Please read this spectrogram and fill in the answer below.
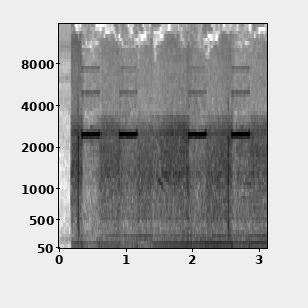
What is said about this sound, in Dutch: Dat is het geluid van de NASA Comcheck. Het piepje dat te horen is op de communicatielijn tussen de ruimtevaarder en het commandocentrum.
